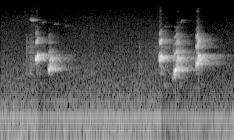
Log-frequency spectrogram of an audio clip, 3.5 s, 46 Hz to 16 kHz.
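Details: An 18-week-old female Shiba Inu puppy, asleep and possibly dreaming, gives soft, muffled yips and whimpers in short clusters.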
